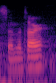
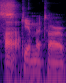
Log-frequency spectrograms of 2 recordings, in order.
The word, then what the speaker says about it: scimitar: and pick up the cemetery sure it's pronounced scimitar by the way get my tired are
